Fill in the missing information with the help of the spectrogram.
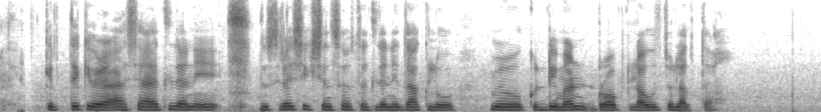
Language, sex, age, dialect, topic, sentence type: Marathi, female, 31-35, Southern Konkan, banking, statement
